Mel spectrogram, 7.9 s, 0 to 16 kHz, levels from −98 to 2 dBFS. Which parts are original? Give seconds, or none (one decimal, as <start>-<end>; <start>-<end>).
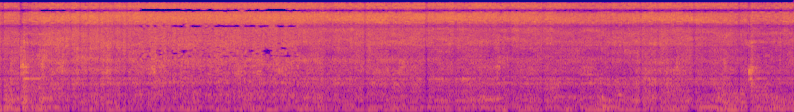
1.4-3.0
